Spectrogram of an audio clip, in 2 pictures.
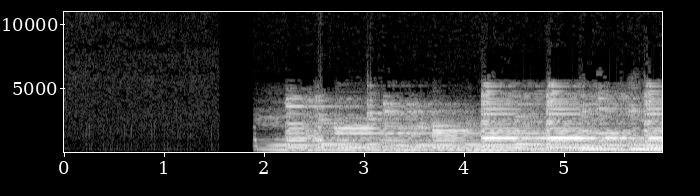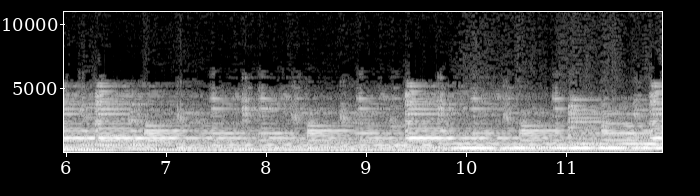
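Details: Silence for two seconds gives way to plucked guitar music with steady, sustained chords and no animal voice.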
